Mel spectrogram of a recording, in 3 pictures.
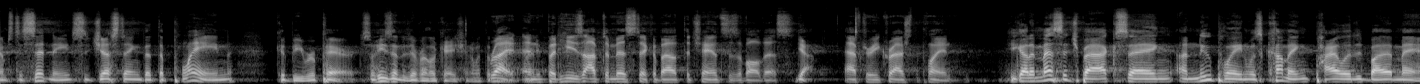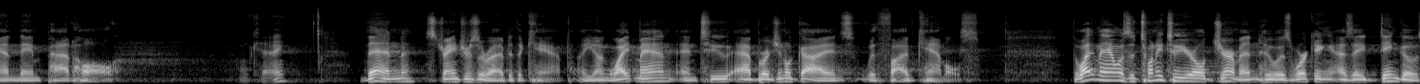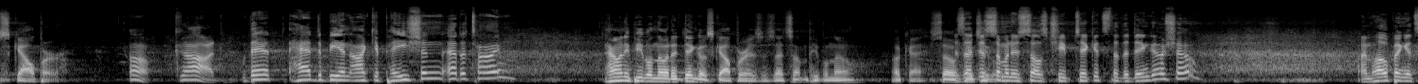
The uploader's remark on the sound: Live in Perth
